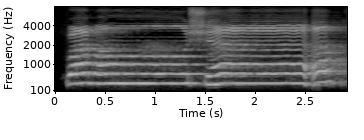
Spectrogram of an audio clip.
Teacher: شا پہ مد متصل ہے، چار الفی مد ہے، چار الف کے برابر اس کو کھینچ کر پڑھنا ہے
